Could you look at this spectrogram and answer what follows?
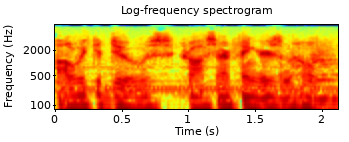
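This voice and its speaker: Brief: a weary radio-drama detective, low and matter-of-fact, on a dull vintage broadcast. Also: male voice, little pitch movement, fairly quick. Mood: terse. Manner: clipped, matter-of-fact and terse. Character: low-voiced weary male police detective narrator. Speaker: detective and narrator. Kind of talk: 1940s radio drama acting. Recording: muffled old radio broadcast with music.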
